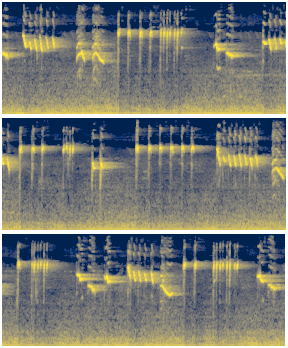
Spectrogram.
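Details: Song of a kept brown-throated sunbird for therapy of other cage birds: continuous stream of very high trills, buzzy rattles and falling whistled slurs, tightly packed with few gaps.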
